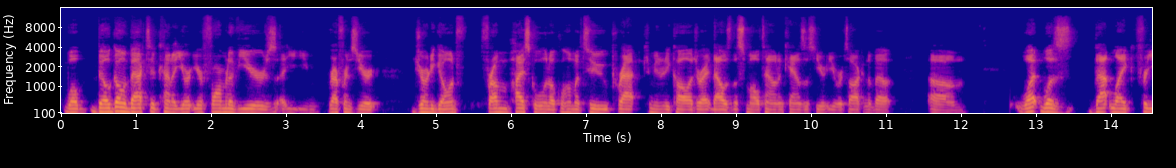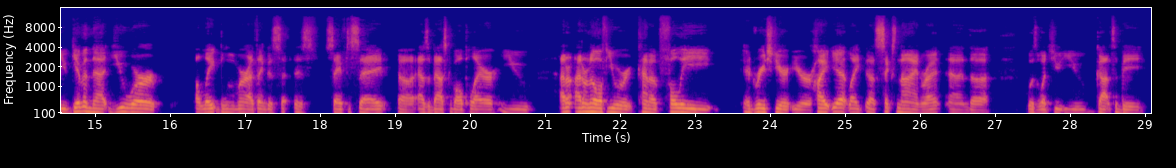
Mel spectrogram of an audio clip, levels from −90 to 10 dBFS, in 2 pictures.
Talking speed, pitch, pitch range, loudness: 200 wpm, 115 Hz, 110-130 Hz, -26 LUFS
